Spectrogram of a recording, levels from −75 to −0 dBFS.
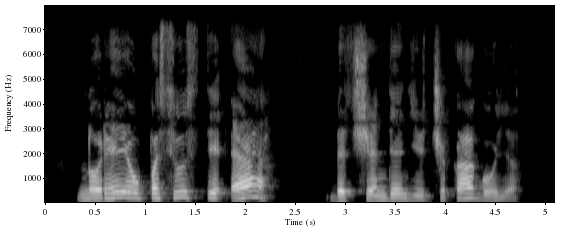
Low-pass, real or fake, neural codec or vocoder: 7.2 kHz; real; none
